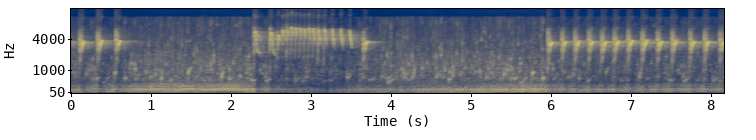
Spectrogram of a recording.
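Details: Cucak kinoy song to train competition birds: quick chip notes, a harsh buzzy trill, then another run of evenly repeated sharp chips, with a low hum throughout.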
